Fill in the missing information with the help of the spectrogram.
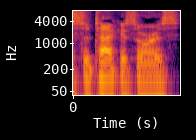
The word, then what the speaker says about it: Psittacosaurus: I think we had agreed early on in a previous show that it was Psittacosaurus.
